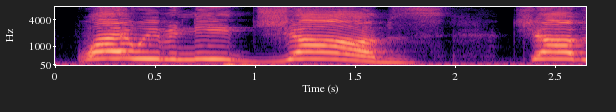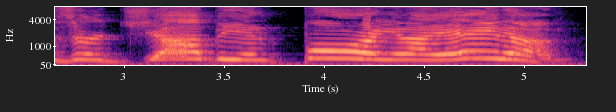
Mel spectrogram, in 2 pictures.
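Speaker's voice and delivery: loud, high, drawn-out wail; whiny Little Bear. Acted. Little bear learning they are unemployed, loud whiny tantrum. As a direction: throw a slow, bawling tantrum at full volume.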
